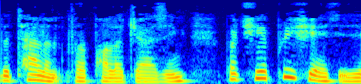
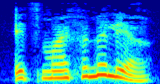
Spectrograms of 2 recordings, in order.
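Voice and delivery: high, louder defensive reply; 10 semitones higher, 7 dB louder than usual. A narrator's reading. Young witch defending her new familiar, defensively. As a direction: protect her pet from criticism. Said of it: "she said defensively".

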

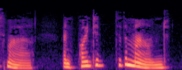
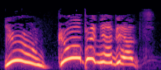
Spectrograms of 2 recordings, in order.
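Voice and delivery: slow, high, loud scornful insult; contemptuous Duchess; 14 semitones higher, 6 dB louder, much slower than usual. Acted. Duchess sneering at the crowd, slow, high and loud.

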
